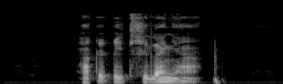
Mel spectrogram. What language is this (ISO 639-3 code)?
gwc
